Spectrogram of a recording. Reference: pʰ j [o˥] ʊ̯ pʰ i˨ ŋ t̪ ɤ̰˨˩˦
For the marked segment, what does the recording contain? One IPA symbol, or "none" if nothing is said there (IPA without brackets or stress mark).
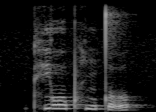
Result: o˥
